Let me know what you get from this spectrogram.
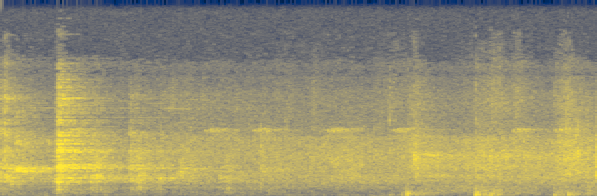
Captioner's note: bolt squeaking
